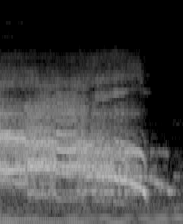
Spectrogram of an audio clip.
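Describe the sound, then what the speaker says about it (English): A loud, sustained scream in the game What Remains of Edith Finch, wavering and then sliding downward before cutting off sharply, with a faint tail afterward. "Now that was a great scream."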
